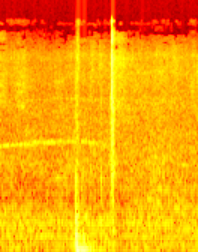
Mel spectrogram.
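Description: A hatch lid thumps shut.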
